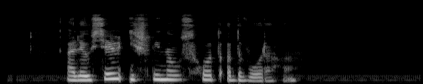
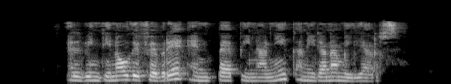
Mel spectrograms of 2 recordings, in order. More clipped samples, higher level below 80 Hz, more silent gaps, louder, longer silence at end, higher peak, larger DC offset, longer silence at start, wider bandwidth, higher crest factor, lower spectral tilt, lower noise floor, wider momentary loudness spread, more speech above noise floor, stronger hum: neither; second, -74 dBFS vs -58 dBFS; neither; second, -24 LUFS vs -18 LUFS; first, 1.3 s vs 0.5 s; second, -10 dBFS vs -2 dBFS; neither; about the same, 0.65 s vs 0.65 s; first, 11 kHz vs 8.4 kHz; about the same, 16 dB vs 18 dB; first, -5.5 dB/octave vs -3.5 dB/octave; second, -63 dBFS vs -75 dBFS; first, 18 LU vs 8 LU; second, 39 dB vs 57 dB; neither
